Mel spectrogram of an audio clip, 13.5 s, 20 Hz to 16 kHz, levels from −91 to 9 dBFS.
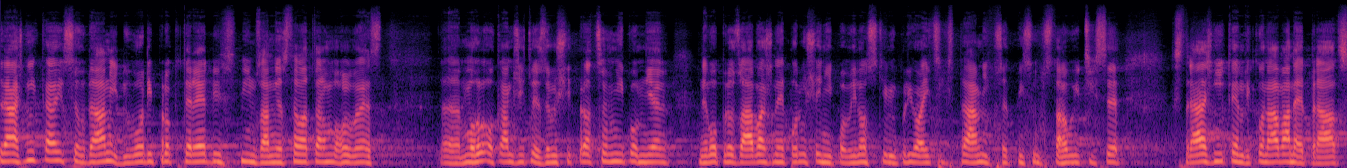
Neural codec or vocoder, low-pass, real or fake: codec, 32 kHz, 1.9 kbps, SNAC; 14.4 kHz; fake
